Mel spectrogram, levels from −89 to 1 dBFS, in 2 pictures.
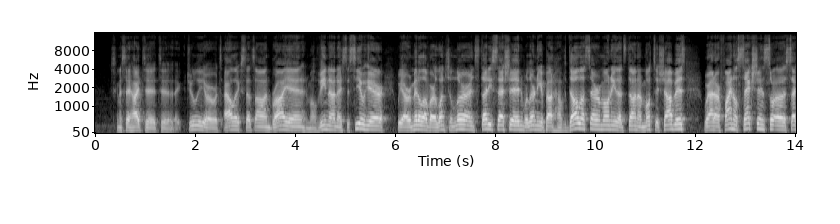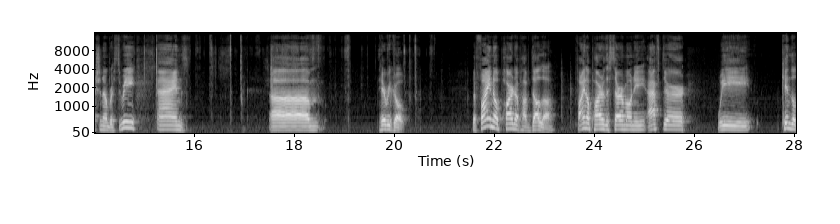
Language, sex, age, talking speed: English, male, 20-39, 150 wpm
